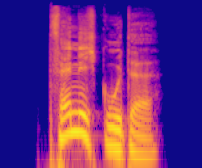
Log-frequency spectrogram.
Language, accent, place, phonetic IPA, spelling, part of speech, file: German, Germany, Berlin, [ˈp͡fɛnɪçɡuːtə], pfenniggute, adjective, De-pfenniggute.ogg
- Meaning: inflection of pfenniggut: 1. strong/mixed nominative/accusative feminine singular 2. strong nominative/accusative plural 3. weak nominative all-gender singular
